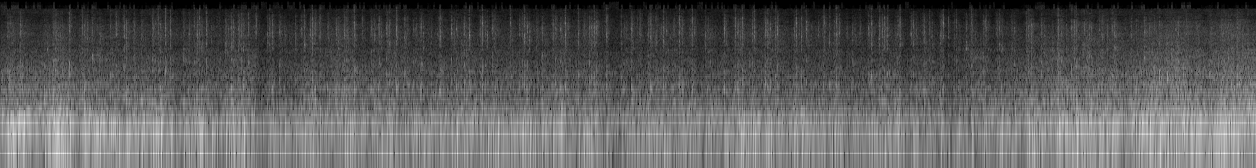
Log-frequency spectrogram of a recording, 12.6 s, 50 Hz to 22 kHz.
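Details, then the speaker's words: 1938 Pontiac coupe with an LS V8, custom air intake, warming up while checked for leaks: a steady, even low rumble at idle with no knocks or ticks; normal warm-up idle. "Getting stinky in here. I'm just gonna shut her down. Sounds good though."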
